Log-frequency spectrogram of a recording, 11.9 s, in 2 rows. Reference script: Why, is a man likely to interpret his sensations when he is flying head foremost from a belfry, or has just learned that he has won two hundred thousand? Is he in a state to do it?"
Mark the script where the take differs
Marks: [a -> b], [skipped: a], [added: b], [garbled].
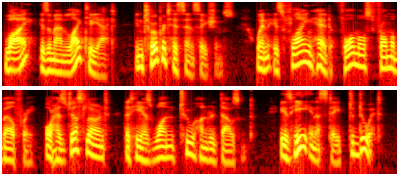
Why, is a man likely [to -> at] interpret his sensations when [skipped: he] is flying head foremost from a belfry, or has just learned that he has won two hundred thousand? Is he in a state to do it?"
